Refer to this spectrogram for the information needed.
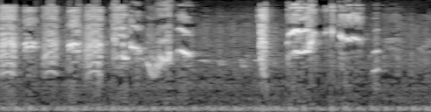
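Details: White-rumped shama song used to provoke a rival, in Indonesian training style: fast run of sharp chirps and varied whistled notes with rising and falling sweeps, in bursts of rich high phrases.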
